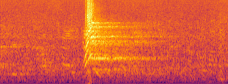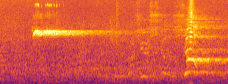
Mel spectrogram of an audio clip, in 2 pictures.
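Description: A crowd of spectators murmurs softly in a large echoing hall.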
